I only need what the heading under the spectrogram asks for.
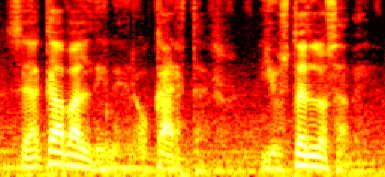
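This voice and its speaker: An actor playing an older, authoritative lord and patron in an audio drama, grave, formal and resigned. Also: male voice, fairly low pitch, big pitch swings, brisk, faint music behind. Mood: firm.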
